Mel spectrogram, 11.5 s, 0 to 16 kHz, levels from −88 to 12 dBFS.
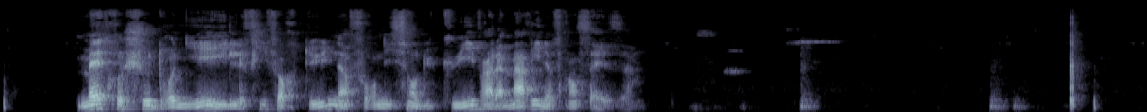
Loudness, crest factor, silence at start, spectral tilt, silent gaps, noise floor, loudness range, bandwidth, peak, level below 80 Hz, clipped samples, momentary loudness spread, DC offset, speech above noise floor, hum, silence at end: -25 LUFS; 24 dB; 0.8 s; -5 dB/octave; none; -85 dBFS; 18 LU; 11.5 kHz; -4 dBFS; -68 dBFS; under 0.1%; 15 LU; under 0.1%; 60 dB; none; 0.7 s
